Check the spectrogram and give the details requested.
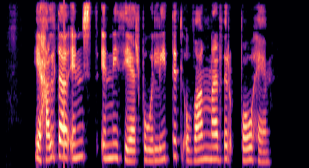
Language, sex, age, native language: Icelandic, female, 30-39, Icelandic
